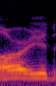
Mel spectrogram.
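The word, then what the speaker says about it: Ariya: what's your thoughts and experiences with Ariel Daivari? I probably butchered his first name, my bad. – Oh, Arya Daivari, everybody.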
